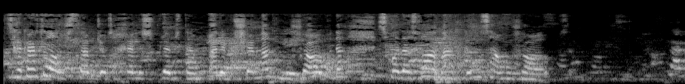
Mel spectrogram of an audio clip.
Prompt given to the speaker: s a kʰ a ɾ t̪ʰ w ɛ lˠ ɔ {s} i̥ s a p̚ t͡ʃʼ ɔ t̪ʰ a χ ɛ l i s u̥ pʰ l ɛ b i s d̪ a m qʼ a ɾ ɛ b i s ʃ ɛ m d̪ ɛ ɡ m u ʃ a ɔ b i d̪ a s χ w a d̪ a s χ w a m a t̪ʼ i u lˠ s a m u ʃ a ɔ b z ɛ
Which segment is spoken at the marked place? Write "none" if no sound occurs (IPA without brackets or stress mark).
ʃ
